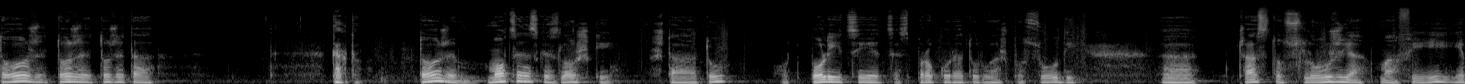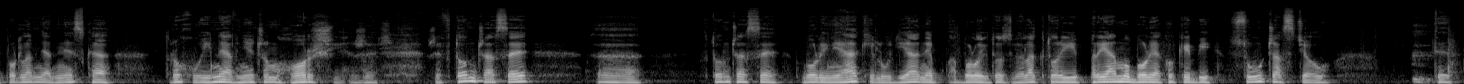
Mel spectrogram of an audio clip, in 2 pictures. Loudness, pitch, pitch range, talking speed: -25 LUFS, 105 Hz, 95-115 Hz, 115 wpm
